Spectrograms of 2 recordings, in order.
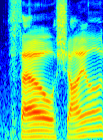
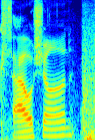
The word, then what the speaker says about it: falchion: But I think it's actually pronounced like Falchion or like Falchion or something. I got that the CH is supposed to be a sh sound instead of the ch sound, like the softer one.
